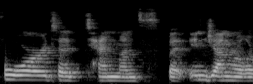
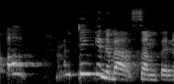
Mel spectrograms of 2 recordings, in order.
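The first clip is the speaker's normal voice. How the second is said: put-on light, quick, higher toddler voice; toddler's voice; 7 semitones higher, faster than usual. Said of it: "he'll go".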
